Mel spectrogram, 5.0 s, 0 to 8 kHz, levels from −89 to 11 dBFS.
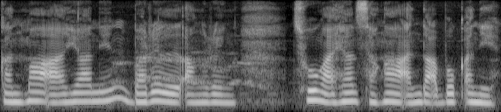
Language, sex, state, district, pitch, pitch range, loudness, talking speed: Mizo, female, Mizoram, Aizawl, 185 Hz, 175-195 Hz, -16 LUFS, 165 wpm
